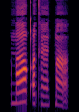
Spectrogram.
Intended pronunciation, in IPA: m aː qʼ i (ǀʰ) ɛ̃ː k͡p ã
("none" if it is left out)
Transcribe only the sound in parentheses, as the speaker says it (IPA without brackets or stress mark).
tʰ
